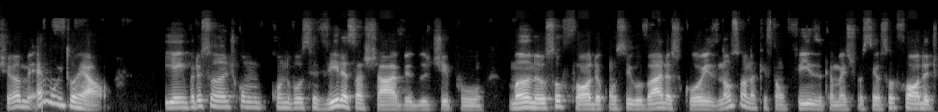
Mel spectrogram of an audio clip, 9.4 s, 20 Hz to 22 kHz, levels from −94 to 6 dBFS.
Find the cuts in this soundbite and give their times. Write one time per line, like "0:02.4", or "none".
0:01.6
